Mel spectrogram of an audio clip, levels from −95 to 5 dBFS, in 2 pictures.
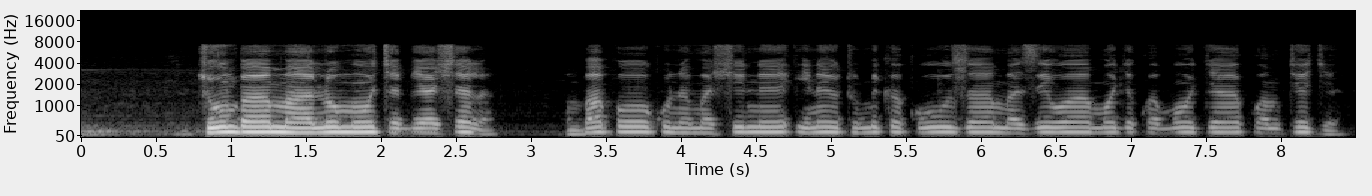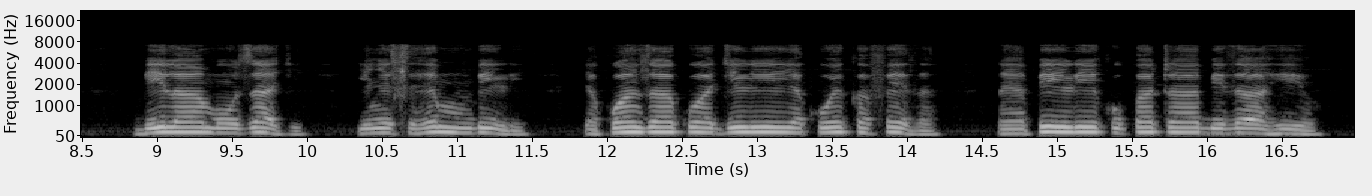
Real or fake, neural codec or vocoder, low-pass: real; none; 7.2 kHz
